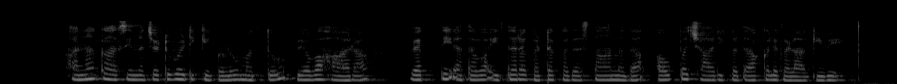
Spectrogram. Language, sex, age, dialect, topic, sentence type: Kannada, female, 25-30, Coastal/Dakshin, banking, statement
